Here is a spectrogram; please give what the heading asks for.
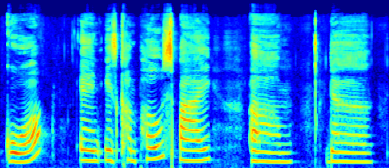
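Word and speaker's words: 國: The traditional characters is pronounced as guo and is composed by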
